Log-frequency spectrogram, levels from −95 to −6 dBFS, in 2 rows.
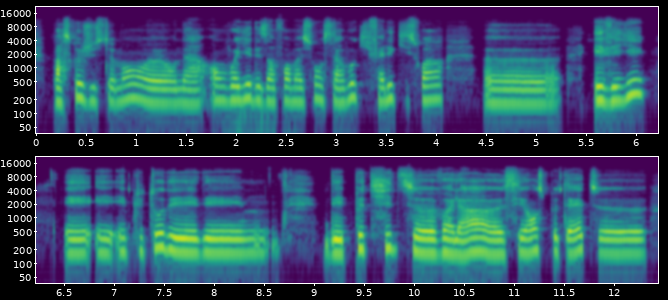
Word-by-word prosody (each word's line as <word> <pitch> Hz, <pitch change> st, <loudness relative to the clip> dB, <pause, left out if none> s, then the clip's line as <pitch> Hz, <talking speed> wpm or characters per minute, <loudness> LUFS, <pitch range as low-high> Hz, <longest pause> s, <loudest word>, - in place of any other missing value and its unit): parce 185 Hz, -1 st, +4 dB
que, 230 Hz, -, 0 dB
justement, 190 Hz, +2 st, -3 dB
heu, 175 Hz, -1 st, +1 dB
on 170 Hz, 0 st, -4 dB
a 170 Hz, 0 st, -5 dB
envoyé 195 Hz, +2 st, -1 dB
des 195 Hz, -2 st, -4 dB
informations 185 Hz, +2 st, -2 dB
au -, -, -7 dB
cerveau, 185 Hz, +3 st, -3 dB
qu'il 225 Hz, -, -8 dB
fallait 190 Hz, +4 st, -3 dB
qu'il 190 Hz, -2 st, -6 dB
soit, 205 Hz, +2 st, -1 dB, 0.4 s
heu, 170 Hz, -1 st, -3 dB, 0.4 s
éveillé 200 Hz, +9 st, +1 dB, 0.4 s
et 170 Hz, 0 st, -1 dB
et 175 Hz, +2 st, -4 dB
et -, -, -5 dB
plutôt 215 Hz, +4 st, -1 dB
des 180 Hz, -4 st, +4 dB
des, 175 Hz, 0 st, +1 dB
hem, 170 Hz, +1 st, -6 dB, 0.6 s
des 170 Hz, -1 st, +4 dB
petites, 210 Hz, +4 st, +2 dB
heu, 175 Hz, -2 st, +6 dB
voilà, 170 Hz, 0 st, +3 dB
heu, -, -, -2 dB
séances 180 Hz, +4 st, +2 dB
peut-être, 180 Hz, +1 st, +1 dB
heu, 170 Hz, 0 st, 0 dB
180 Hz, 155 wpm, -22 LUFS, 170-200 Hz, 0.6 s, heu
